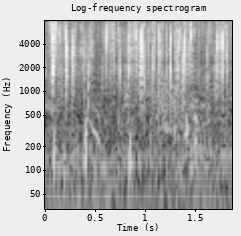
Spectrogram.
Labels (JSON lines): {"label": "biophony, cascading saw", "recorder": "SoundTrap 600 or HydroMoth"}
